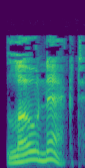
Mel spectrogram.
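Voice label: "low-necked", British English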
